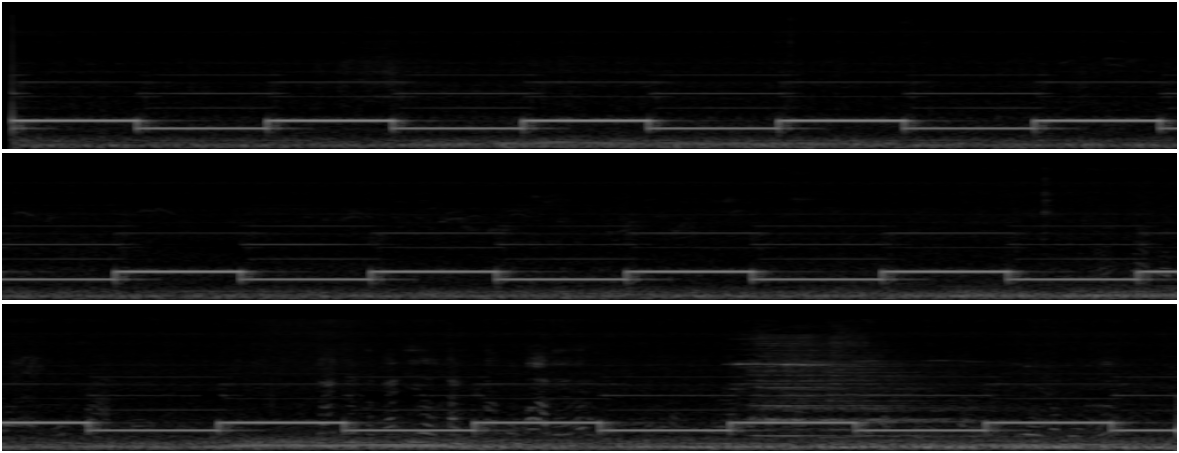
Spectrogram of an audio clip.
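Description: Railway level-crossing warning alarm sounding a steady two-tone call, alternating between a higher and a lower tone, each held just under a second. It is the crossing's signal that a train is approaching.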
